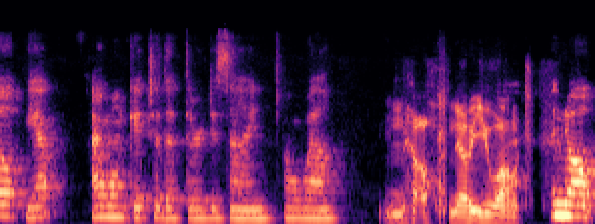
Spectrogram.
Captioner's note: laughs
